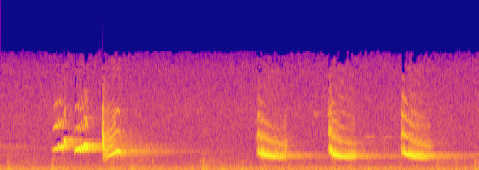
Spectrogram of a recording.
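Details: Song thrush song. A short twittering phrase ends in a sharp note, then the same descending whistled note comes three times at even intervals of about two thirds of a second, over soft background hiss.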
